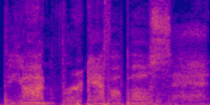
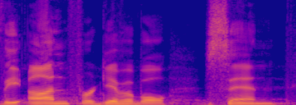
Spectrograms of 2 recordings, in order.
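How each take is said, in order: First: It is whispered. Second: It is said in a normal voice.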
